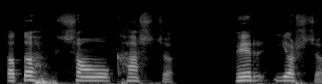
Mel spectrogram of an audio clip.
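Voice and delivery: slow split ততঃ সংখ্যাশ্চ ভের ইয়শ্চ, a gap after ভের; broken into parts. Shown as a demonstration. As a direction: separate ভের from ইয়শ্চ clearly. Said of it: "ভেঙে উচ্চারণ করি". (ভেঙে ধীরে উচ্চারণ)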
